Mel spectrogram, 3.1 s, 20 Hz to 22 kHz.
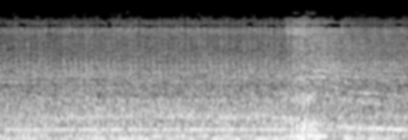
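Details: Toyota 3TC engine with newly installed gear drive, first cold start on carbs, cold outside: at idle the gears are inaudible; a faint steady whine rises briefly when revved, normal gear drive noise.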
